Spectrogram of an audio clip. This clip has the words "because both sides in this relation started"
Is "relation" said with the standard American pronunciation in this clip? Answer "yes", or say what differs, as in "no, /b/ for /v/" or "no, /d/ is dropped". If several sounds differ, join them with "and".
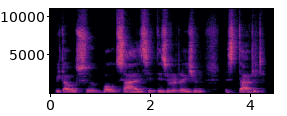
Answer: no, /n/ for /l/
